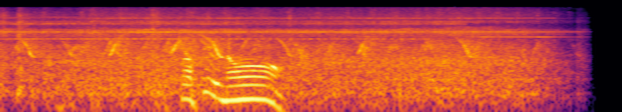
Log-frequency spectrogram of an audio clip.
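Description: Rainforest ambience from field footage: a steady high insect drone with short falling chirps repeating about twice a second. A man's voice speaks one brief falling phrase about two seconds in, and the sound fades out near the end.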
